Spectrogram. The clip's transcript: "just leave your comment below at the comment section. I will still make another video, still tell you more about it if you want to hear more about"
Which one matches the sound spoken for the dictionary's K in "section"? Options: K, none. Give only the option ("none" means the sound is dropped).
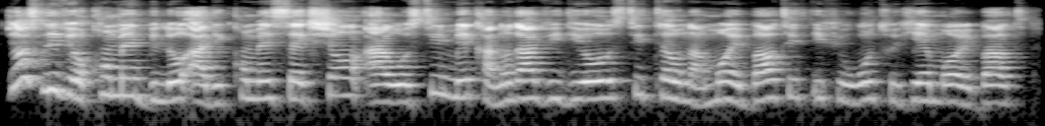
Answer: K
